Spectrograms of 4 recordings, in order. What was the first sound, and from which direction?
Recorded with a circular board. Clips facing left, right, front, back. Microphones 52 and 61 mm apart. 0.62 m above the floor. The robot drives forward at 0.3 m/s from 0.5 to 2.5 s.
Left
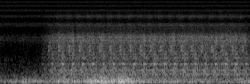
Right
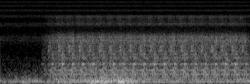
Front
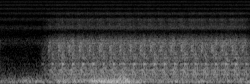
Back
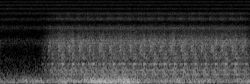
Only background noise.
